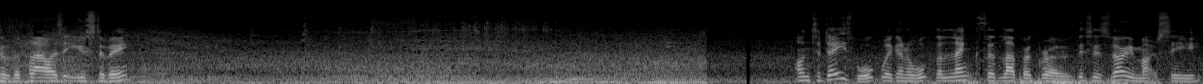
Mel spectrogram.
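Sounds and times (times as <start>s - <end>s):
road traffic engines: 0.0s - 12.0s
tyre and road noise: 0.0s - 12.0s.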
